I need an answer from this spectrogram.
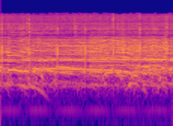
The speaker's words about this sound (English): We got to cheer them on. We got to help them get all the way up there. It's something we have to do. We try to push them and get them running. People are walking. They're hurting. So we give them all we can to get them going.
